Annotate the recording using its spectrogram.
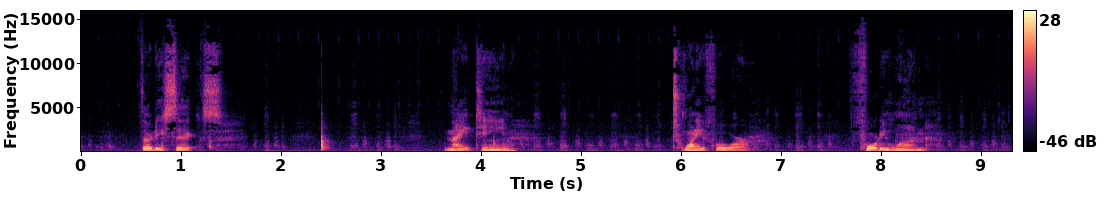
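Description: A coin scrapes across a scratch card.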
